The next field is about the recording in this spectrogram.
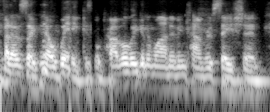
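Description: This man's voice is somewhat breathy. He speaks with an American accent. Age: 30s. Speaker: astrologer. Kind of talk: casual chat.

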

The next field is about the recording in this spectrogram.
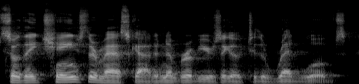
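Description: A man talks at a fairly quick pace with an Ozarks accent. The recording is very clean, with a silent background. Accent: Ozarks Southern American. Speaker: radio personality and county councilman. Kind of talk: casual interview.

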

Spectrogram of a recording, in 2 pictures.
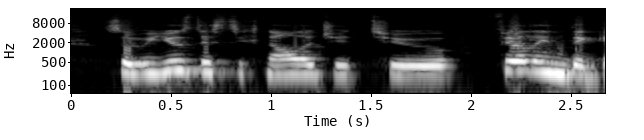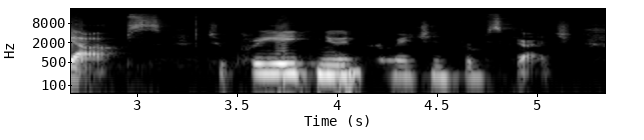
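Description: Her fairly high pitch carries a dark, mellow tone with fairly even intonation. The woman keeps a moderate pace with hardly any pauses in a dry, close sound with no echo. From Ukraine. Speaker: tech startup CEO. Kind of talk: interview.

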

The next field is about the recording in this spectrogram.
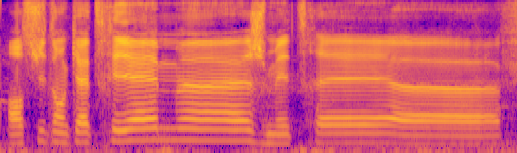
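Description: Audible room echo surrounds the man as he talks. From Paris, France. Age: 20s. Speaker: gamer, music fan. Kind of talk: casual chat. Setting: outdoors, in a park.

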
